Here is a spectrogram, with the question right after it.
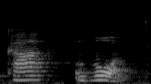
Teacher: When o unstressed, you pronounce as a. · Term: Russian reduction law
